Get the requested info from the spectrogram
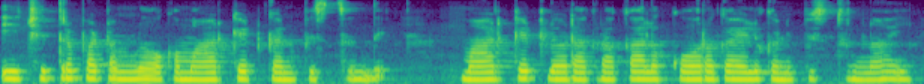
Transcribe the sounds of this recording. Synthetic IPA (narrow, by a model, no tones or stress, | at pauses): iːt͡ʃit̪ɾɐpɐʈɐmlo̞ːɔkɐmaːɾke̞ʈkɐnipist̪und̪i | maːɾke̞ːʈlo̞ːɾɐkɐɾɐkaːlɐkɔːɾɐɡaːjɐlukɐnipist̪unːaːji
